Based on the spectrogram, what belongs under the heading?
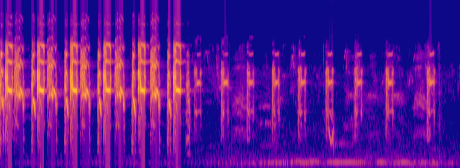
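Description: A male partridge gives loud, harsh, ringing notes in a quick series, about two per second, then softer single notes at a slower pace.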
